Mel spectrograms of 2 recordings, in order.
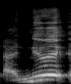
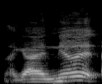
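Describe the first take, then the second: First: "knew" punched higher and louder in "I knew it"; I KNEW it, rising emphasis; stress on knew. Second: Said in the usual way. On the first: Real, not acted. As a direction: hit the word knew hard. Repeats with force.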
